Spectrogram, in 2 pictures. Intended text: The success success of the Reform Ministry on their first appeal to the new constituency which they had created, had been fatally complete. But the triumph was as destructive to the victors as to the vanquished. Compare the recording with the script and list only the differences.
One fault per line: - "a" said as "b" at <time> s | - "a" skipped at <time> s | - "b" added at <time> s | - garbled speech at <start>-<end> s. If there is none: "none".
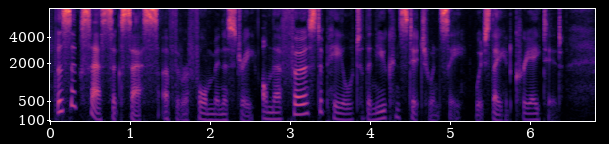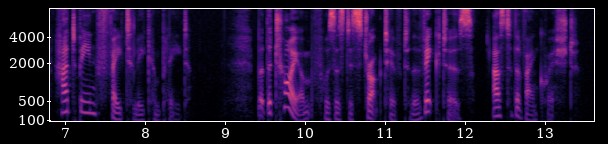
none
